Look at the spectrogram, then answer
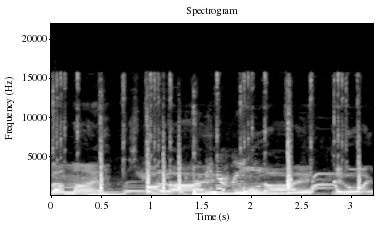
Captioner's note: chattering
